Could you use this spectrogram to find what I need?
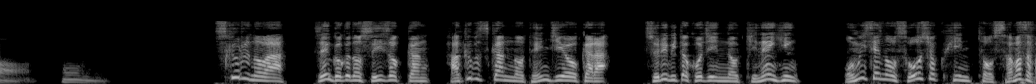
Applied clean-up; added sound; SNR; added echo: neural mask model Resemble Enhance denoiser.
